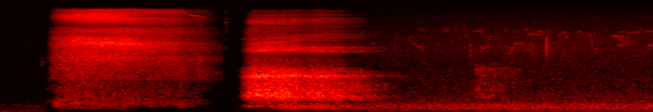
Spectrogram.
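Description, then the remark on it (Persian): A deep breath: a long, airy inhale, a brief pause, then a strong, breathy exhale that tapers off into quiet background hiss. “یک نفس عمیق میکشم.”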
